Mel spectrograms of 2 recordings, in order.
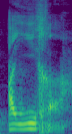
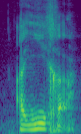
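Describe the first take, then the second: The two takes are said the same way.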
